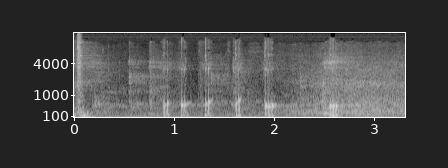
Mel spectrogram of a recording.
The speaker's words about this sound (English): So, that really is your pig?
